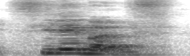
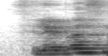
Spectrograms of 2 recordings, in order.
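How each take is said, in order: First: "सिलेबल्स" with a clear L before the s; corrected ending. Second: "सिलेबस" ending in a plain -bas, no L; wrong ending. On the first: Teacher correcting the term for students, "सिलेबल्स" with the L sounded. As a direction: sound the -bals at the end of "सिलेबल्स". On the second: Teacher showing students the mistaken word, "सिलेबस" without its L. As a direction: say "सिलेबस" with no L before the final s. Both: Shown as a demonstration. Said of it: "सिलेबस नहीं, सिलेबल्स".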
